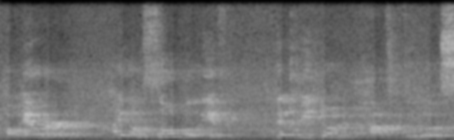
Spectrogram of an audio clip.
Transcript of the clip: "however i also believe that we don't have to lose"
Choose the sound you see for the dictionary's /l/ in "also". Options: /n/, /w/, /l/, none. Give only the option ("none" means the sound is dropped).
/l/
